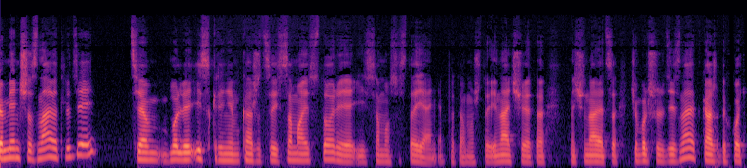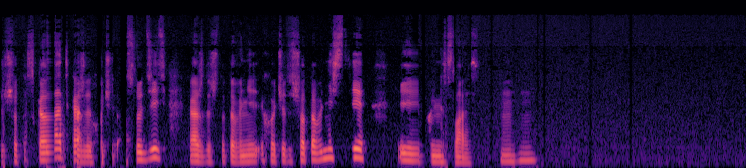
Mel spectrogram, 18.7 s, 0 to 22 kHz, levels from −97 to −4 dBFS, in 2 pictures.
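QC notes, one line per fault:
8.93–11.05 s, repeated packet loss (robotic sound): choppy audio with missing pieces. Holes up to 80 ms arrive one after another, each patched by extending the last sound, so about a quarter of the stretch is filled in.
14.49–16.16 s, repeated packet loss (robotic sound): the same robotic chop returns, milder. Gaps up to 74 ms are covered by continuing prior sound, concealing about 17% of the stretch.
16.70–16.74 s, short concealed packet loss: a brief smear or wobble. About 20 ms never arrived in time and was bridged by continuing the preceding sound, then blended back.
17.20–17.25 s, short concealed packet loss: another momentary smear. A roughly 20 ms hole was filled from the preceding sound before the real audio resumed.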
